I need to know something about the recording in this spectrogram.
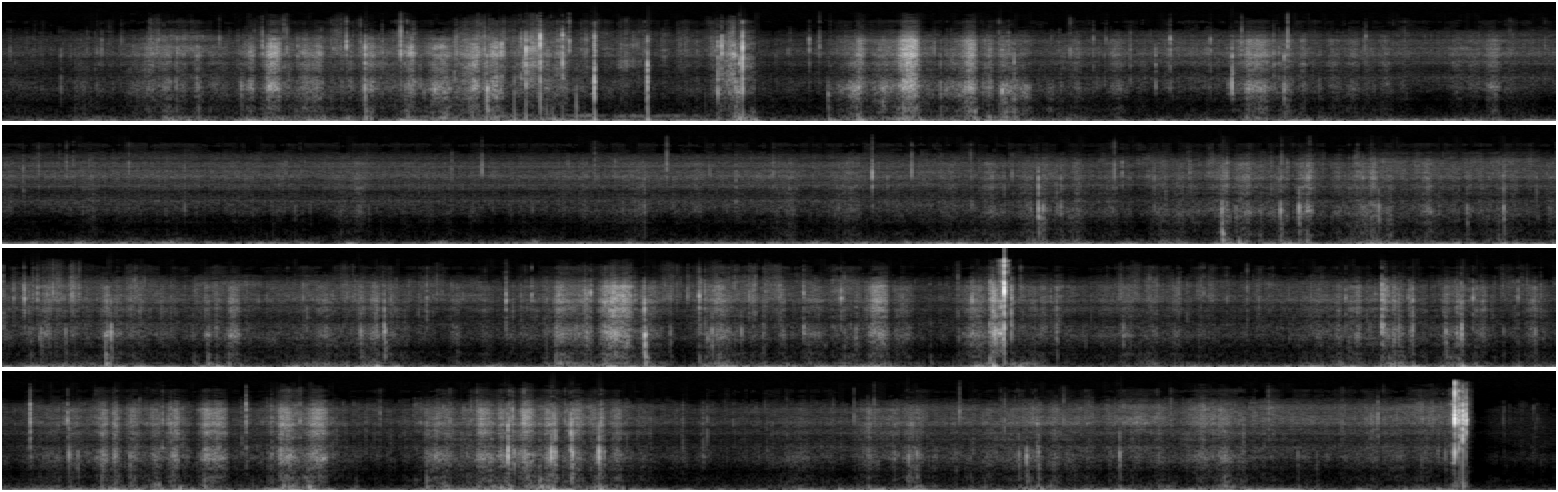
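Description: Skis hissing and scraping over packed, tracked-out snow during a downhill run, in surges, with wind rumbling on the action-camera microphone. A few sharp clicks, one about two-thirds of the way through.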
